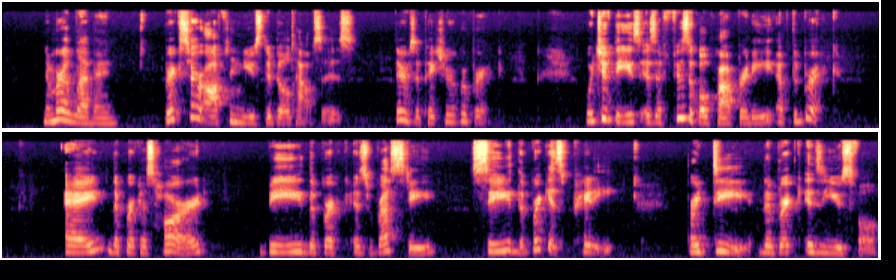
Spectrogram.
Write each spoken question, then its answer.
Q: Which of these is a physical property of the brick?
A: So So it's hard.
